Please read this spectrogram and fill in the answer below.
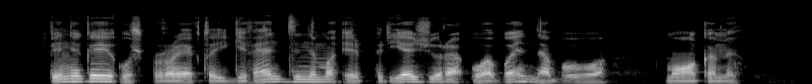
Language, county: Lithuanian, Alytus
